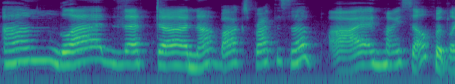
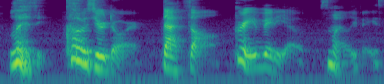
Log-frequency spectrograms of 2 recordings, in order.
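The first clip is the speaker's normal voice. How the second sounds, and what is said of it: Imitates another person's voice. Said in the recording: “I'll do my best Yolanda impression.”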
